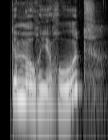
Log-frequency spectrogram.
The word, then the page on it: de Morjerot: Bas-Rhin; Strasbourg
